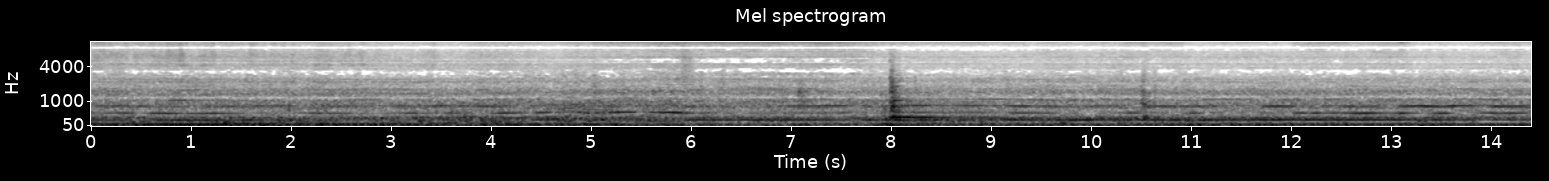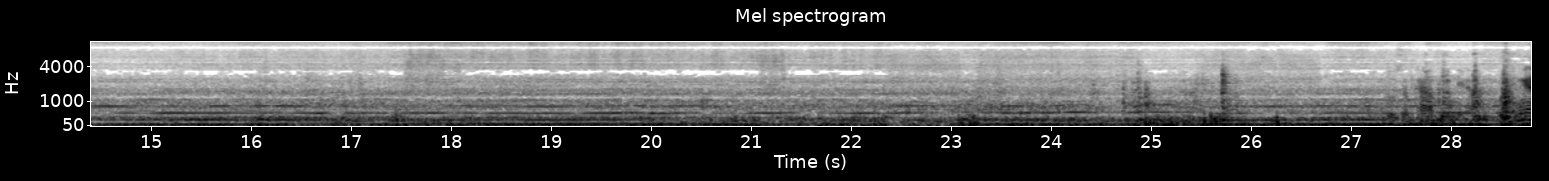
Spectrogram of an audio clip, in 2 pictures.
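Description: Diesel engine of a hydraulic excavator running steadily under working load while digging wet soil, with a deep hum and tones that shift a little as it works. There is a single sharp knock about eight seconds in.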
